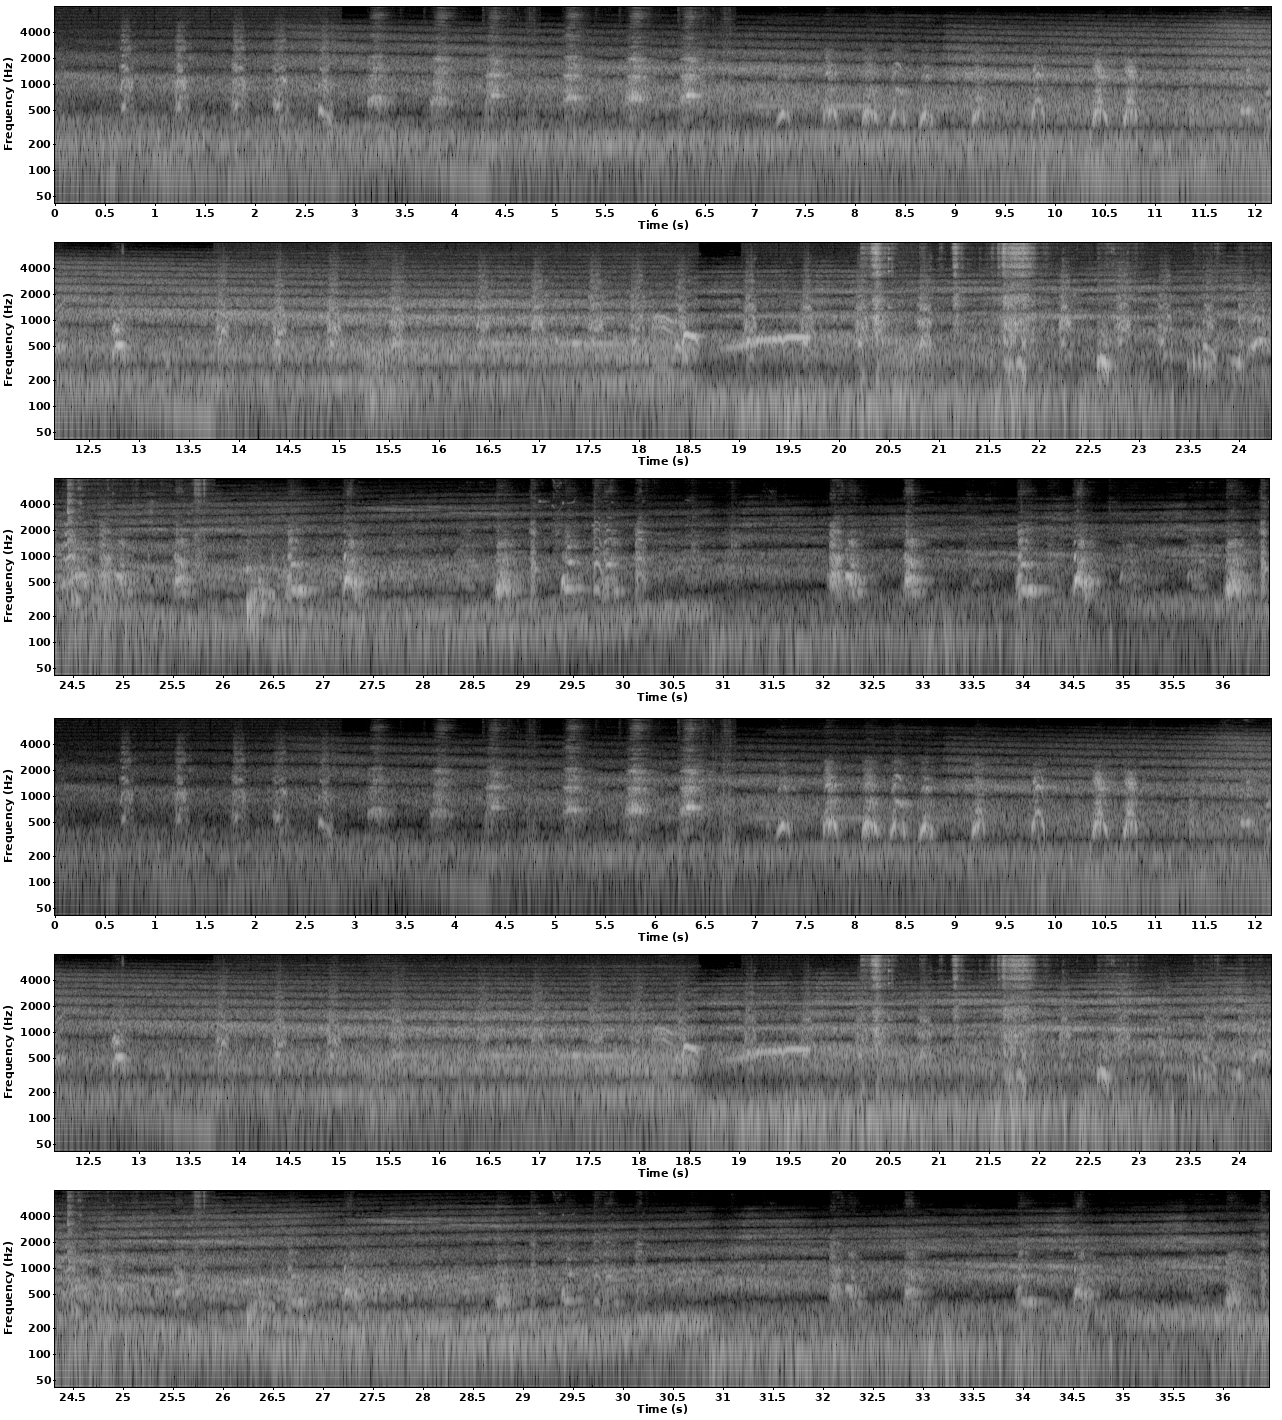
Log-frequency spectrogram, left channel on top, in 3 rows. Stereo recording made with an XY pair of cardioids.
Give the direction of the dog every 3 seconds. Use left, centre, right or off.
left, left, centre, centre, left, left, left, left, left, left, left, left.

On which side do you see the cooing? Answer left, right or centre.
left.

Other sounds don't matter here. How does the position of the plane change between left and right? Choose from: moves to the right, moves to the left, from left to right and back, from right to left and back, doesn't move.
moves to the right.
